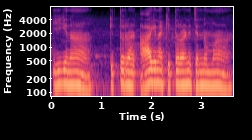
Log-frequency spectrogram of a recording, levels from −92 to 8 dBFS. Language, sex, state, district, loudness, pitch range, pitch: Kannada, male, Karnataka, Bellary, -16 LUFS, 135-145 Hz, 140 Hz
